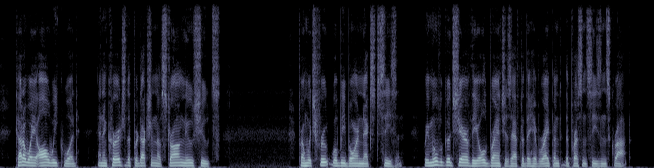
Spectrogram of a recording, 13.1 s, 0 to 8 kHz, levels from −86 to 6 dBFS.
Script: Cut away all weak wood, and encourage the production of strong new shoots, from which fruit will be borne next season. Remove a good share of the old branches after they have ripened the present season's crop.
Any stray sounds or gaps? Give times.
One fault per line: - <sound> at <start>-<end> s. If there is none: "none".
none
